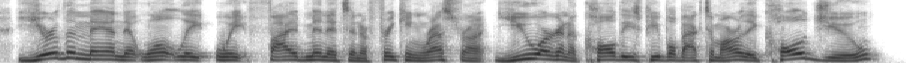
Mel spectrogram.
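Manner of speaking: ordinary talk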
